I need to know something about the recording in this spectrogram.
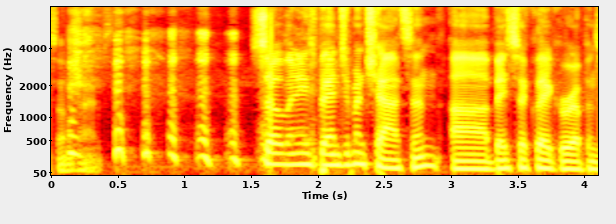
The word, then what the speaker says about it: Chatson: No, so the way you spell it is like chat soon, right? One of the O's is silent. Yeah. Pick whichever one you want. It's pronounced chat soon with a double O. Yeah, like we'll chat soon. Like a saloon. Like let's chat soon.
